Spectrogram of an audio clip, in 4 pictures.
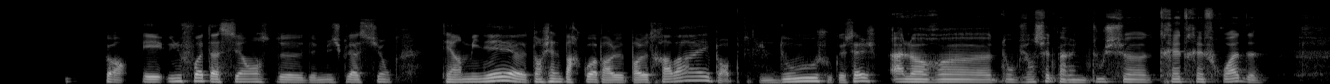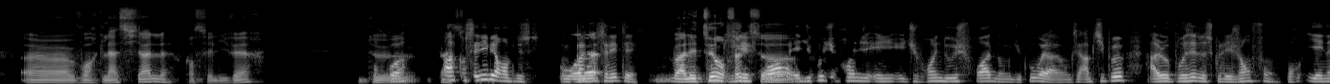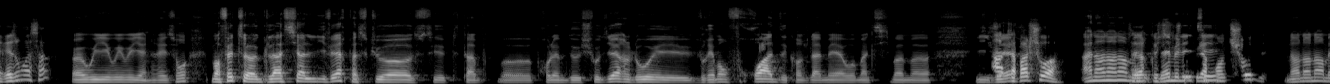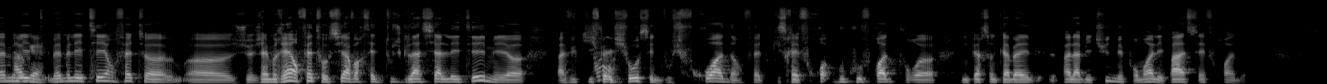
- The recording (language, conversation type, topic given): French, podcast, Quelle est ta routine du matin à la maison, et que fais-tu en premier ?
- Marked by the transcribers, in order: other background noise; stressed: "Ah"; stressed: "froide"; stressed: "froide"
